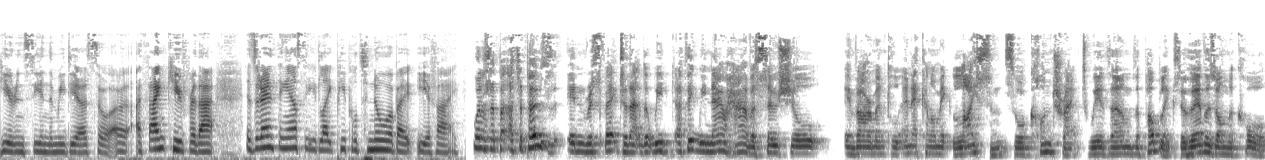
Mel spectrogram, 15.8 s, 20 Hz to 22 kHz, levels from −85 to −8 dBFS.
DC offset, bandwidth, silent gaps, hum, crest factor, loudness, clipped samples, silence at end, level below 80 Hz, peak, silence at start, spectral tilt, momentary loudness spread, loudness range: under 0.1%; 10.5 kHz; none; none; 22 dB; -28 LUFS; under 0.1%; 0 s; -54 dBFS; -6 dBFS; 0 s; -3.5 dB/octave; 9 LU; 3 LU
